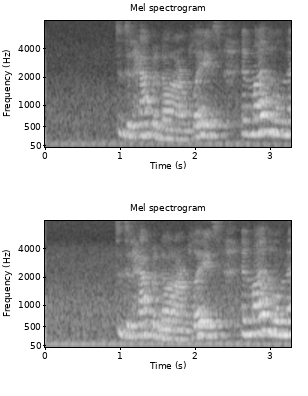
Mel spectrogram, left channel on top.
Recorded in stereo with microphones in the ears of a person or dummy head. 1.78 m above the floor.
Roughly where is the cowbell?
No cowbell in this recording.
